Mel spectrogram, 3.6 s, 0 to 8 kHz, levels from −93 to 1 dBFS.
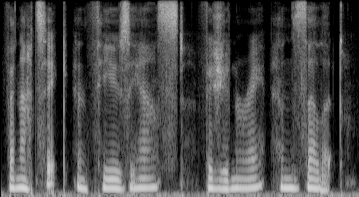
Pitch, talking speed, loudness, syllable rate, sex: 140 Hz, 85 wpm, -22 LUFS, 4.3 syllables/s, male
